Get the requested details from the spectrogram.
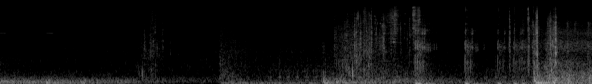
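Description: A weapon is drawn with a sharp metallic click.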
